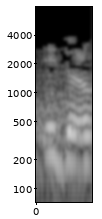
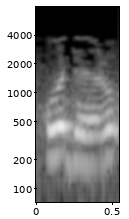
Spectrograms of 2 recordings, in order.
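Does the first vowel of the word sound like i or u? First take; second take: i; u. First: The opening hamza is spoken with an i vowel. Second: The opening hamza is spoken with a u vowel. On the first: The speaker calls it wrong. "ما تقول ادعو إلى سبيل ربك" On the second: The speaker calls it right. "أدعو إلى سبيل ربك"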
